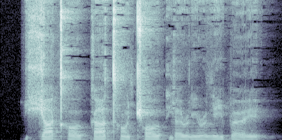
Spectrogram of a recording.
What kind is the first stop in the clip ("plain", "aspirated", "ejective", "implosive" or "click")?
aspirated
